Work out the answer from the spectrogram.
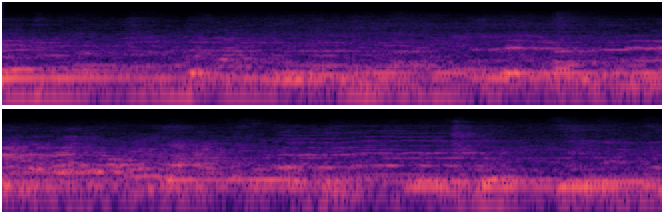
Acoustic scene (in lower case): cafe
